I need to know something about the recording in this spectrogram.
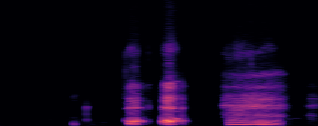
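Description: A man's brief non-word vocal sounds: two quick breathy bursts about a second in, then a short held sound on one pitch, a wordless reaction just before speech.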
